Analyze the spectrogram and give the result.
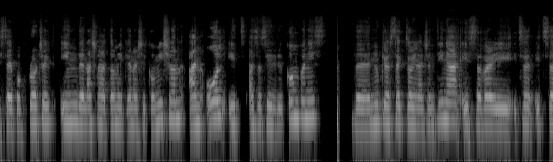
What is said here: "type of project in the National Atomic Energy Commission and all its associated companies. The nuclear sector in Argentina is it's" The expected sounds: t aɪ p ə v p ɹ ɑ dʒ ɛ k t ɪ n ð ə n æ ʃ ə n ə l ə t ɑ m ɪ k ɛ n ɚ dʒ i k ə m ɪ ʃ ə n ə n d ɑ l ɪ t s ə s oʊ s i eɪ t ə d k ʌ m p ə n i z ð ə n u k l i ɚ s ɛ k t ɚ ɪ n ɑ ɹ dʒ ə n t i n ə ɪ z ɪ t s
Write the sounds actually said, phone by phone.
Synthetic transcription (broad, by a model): t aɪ p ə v p ɹ ɑ dʒ ɛ k t ɪ n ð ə n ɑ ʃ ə n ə l ə t ɑ m ɪ k ɛ n ɚ dʒ i k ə m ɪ ʃ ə n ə n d ɑ l ɪ t s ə s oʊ s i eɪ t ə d k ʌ m p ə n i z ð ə n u k l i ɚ s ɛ k t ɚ ɪ n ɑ ɹ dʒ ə n t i n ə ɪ s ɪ t s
